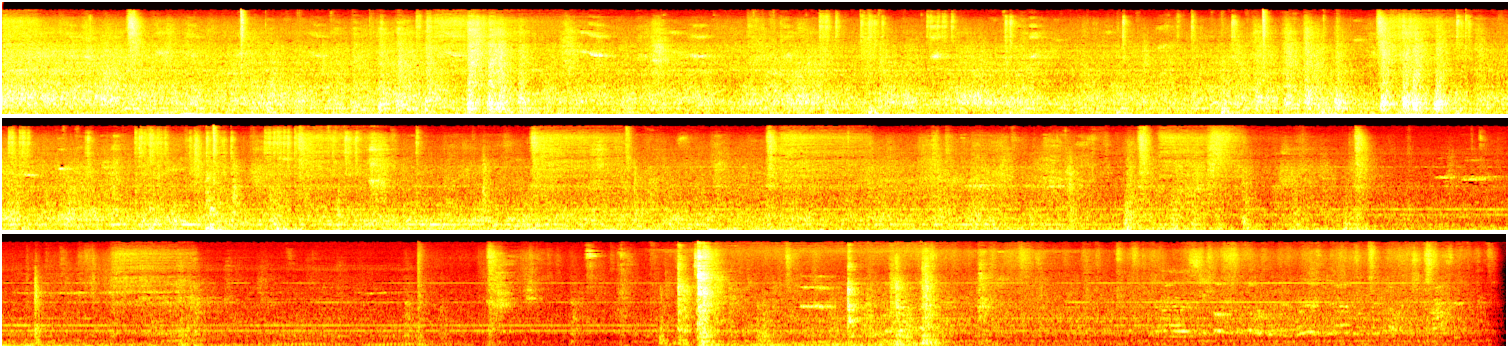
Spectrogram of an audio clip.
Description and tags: Train Tube Int Slow Down Doors Open
Slow, Tube, Down, Undergound, Open, Doors, Train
